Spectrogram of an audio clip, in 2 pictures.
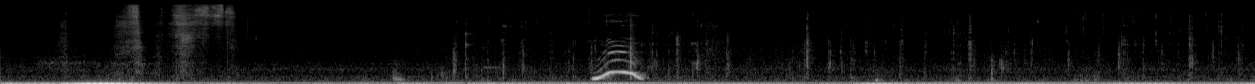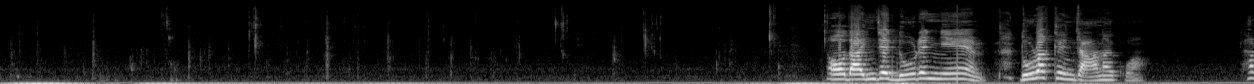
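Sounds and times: close chewing of rice: 0:04.2 - 0:20.4
person humming mm: 0:05.9 - 0:06.6.

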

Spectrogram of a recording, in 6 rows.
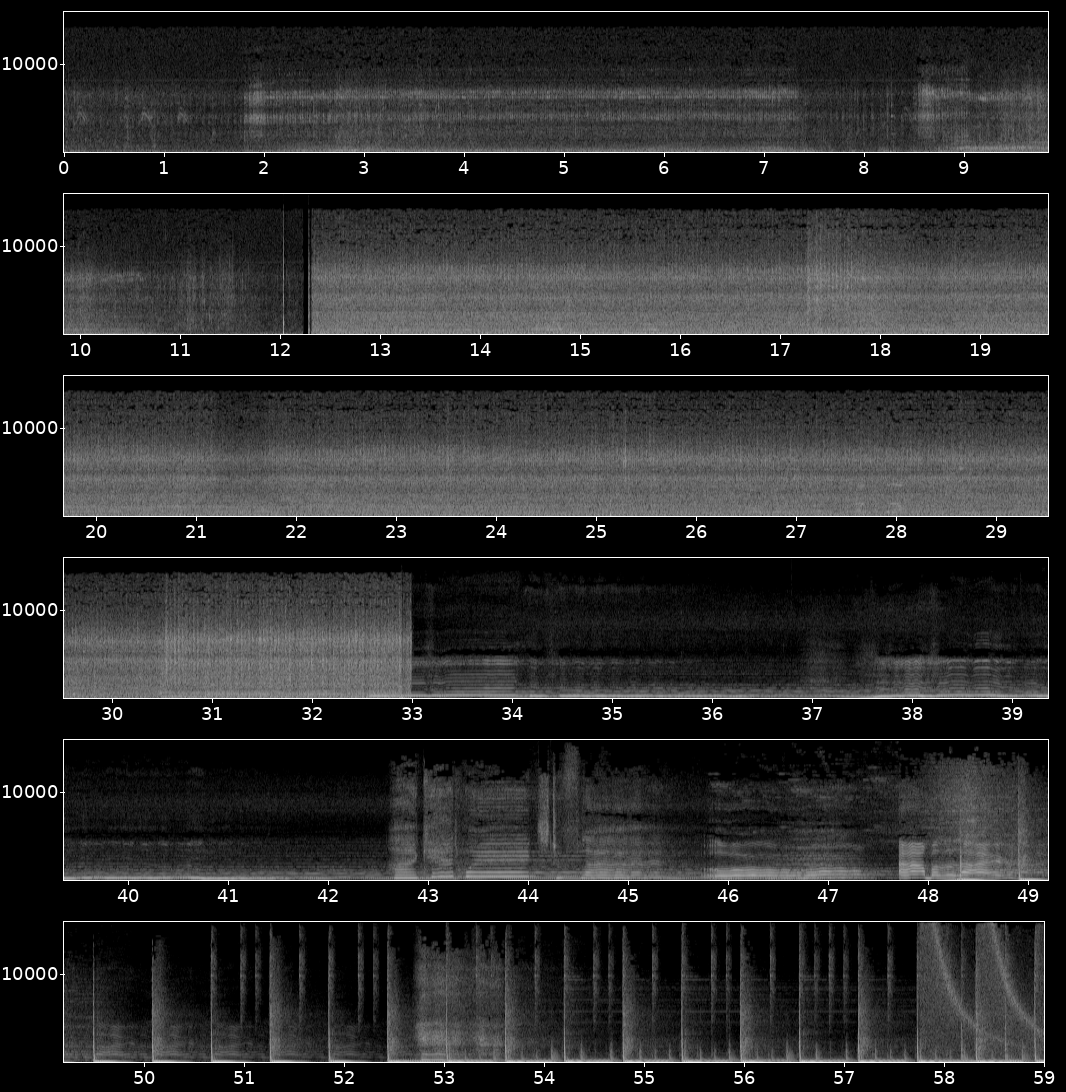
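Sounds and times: small boat engine running: 0:00.0 - 0:08.0, 0:09.0 - 0:11.6, 0:12.3 - 0:33.0
crane engine running loudly: 0:02.0 - 0:07.6, 0:12.3 - 0:33.0
water moving around hull: 0:09.6 - 0:12.2.

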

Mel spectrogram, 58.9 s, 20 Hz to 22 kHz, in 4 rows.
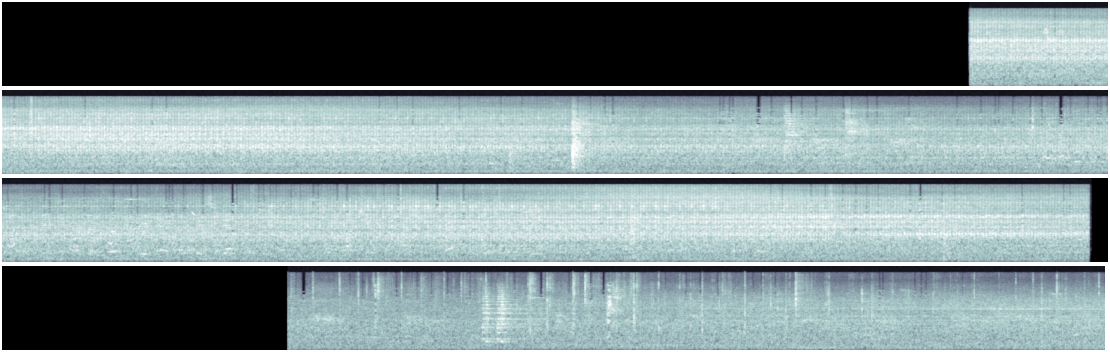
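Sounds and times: outdoor background noise: 0:12.9 - 0:44.0, 0:48.1 - 0:58.9
steady mechanical hum: 0:48.1 - 0:58.9.

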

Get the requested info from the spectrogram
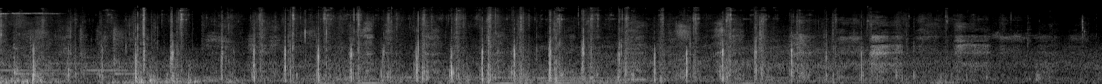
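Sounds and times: footsteps running on pavement: 0:00.0 - 0:11.0.

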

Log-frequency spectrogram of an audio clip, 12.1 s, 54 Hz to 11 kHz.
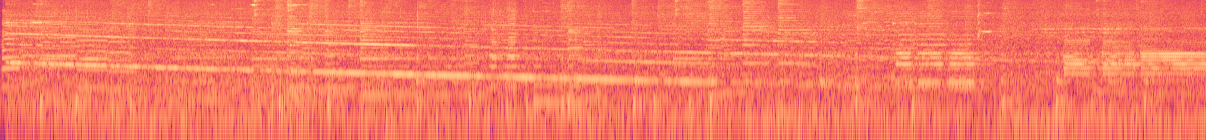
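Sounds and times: siren winding down: 0:00.0 - 0:09.0
motorbike engines in traffic: 0:00.0 - 0:12.0.

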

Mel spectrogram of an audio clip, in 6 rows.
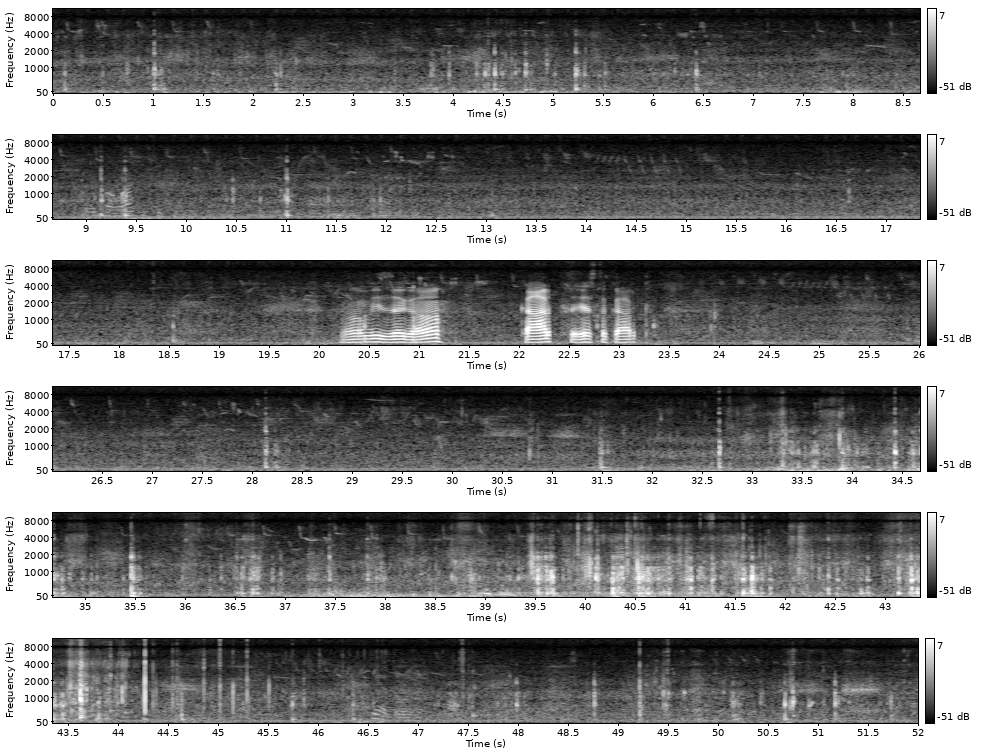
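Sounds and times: rustling on grassy bank: 0:23.3 - 0:52.0.

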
